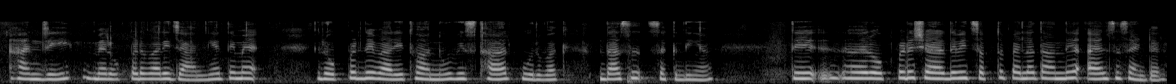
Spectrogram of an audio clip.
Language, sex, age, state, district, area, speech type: Punjabi, female, 18-30, Punjab, Rupnagar, urban, spontaneous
